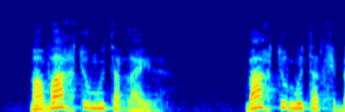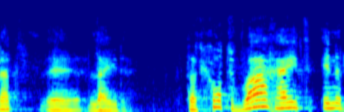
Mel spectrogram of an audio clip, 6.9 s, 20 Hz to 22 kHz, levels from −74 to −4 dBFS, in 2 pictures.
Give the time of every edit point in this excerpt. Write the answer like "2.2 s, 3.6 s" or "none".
5.2 s

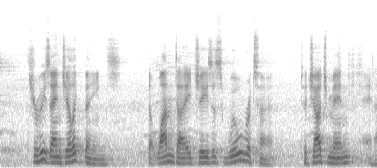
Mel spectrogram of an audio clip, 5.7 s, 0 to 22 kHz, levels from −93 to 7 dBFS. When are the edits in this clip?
4.5 s

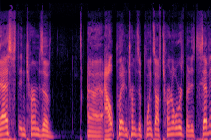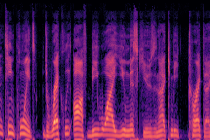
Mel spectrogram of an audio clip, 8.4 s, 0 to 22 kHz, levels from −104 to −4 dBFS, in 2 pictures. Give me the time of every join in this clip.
2.1 s, 3.9 s

